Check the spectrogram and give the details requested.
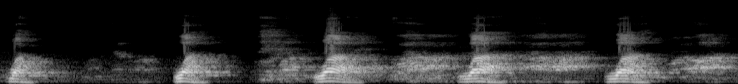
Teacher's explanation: antara dua bibirah ini benar-benar dua bibir atas dan bawah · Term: huruf wa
